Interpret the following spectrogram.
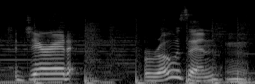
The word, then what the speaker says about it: Jared Rosen: Natasha I am here in Los Angeles with Jared Rosen good that was good pronunciation can you say my last name I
